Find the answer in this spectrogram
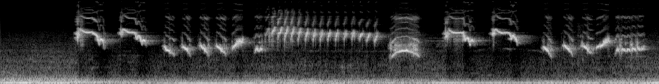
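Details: Song of an orange-headed thrush meant to rouse under-motivated males into breeding condition: bright looping whistles alternate with rapid chattering notes and a sustained buzzy phrase, over a low hum.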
